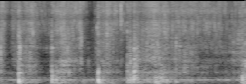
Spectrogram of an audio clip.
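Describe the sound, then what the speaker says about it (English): Shredded cabbage being stirred into a batter for vegan cabbage cakes: close, wet squelching strokes and soft slaps repeating about every half second, with no voice over them. "we're just going to mix that cabbage right on into that batter"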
